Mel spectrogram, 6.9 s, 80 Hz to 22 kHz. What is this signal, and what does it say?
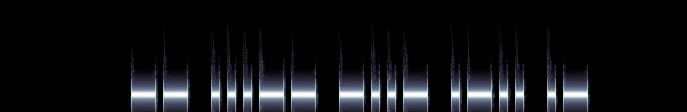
Morse code, heard as a keyed tone, about 15 wpm, 700 Hz. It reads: M3XLA
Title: DXCC-100 Call Signs - 5 Characters - 15wpm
